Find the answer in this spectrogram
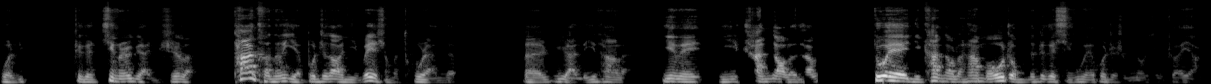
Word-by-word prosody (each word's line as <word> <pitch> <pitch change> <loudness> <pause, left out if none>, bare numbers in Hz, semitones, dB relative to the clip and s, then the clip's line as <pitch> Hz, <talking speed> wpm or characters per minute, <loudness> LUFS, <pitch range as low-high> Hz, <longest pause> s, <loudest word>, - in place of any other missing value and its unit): “我 110 -4 -7
离 115 +4 -18 0.5
这 125 - -8
个 115 -1 -6
敬 110 - -3
而 135 +1 -3
远 125 -7 -10
之 125 +6 -10
了。” 115 -4 -12 0.3
他 - - +6
可 135 - -6
能 130 +3 -3
也 120 -4 -5
不 130 +6 -6
知 130 +2 -5
道 130 -2 -2
你 110 -1 -10
为 165 +11 +2
什 110 -4 -13
么 100 - -25
突 120 - -8
然 100 -3 -9
地， - - -23 0.7
呃， 105 -1 -8
远 125 -2 -9
离 115 +3 -11
他 115 -1 -11
了。 100 - -18 0.3
因 135 -1 -3
为 120 -1 -4
你 115 +1 -11
看 125 +2 -4
到 125 -2 -1
了 110 0 -8
他 110 - -17 0.7
对， 180 -7 +11
你 120 - -6
看 170 +8 -1
到 130 - -5
了 120 -1 -8
他 140 +1 -5
某 140 +5 +3
种 110 -10 -3
的 115 - -12
这 130 - -10
个 125 - -5
行 105 0 -8
为 110 -2 -13
或 120 +2 -13
者 105 -2 -19
什 100 - -27
么 100 - -32
东 100 -1 -29
西 100 - -36
这 - - -25
样， 100 - -23
120 Hz, 275 characters per minute, -23 LUFS, 110-130 Hz, 0.7 s, 对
